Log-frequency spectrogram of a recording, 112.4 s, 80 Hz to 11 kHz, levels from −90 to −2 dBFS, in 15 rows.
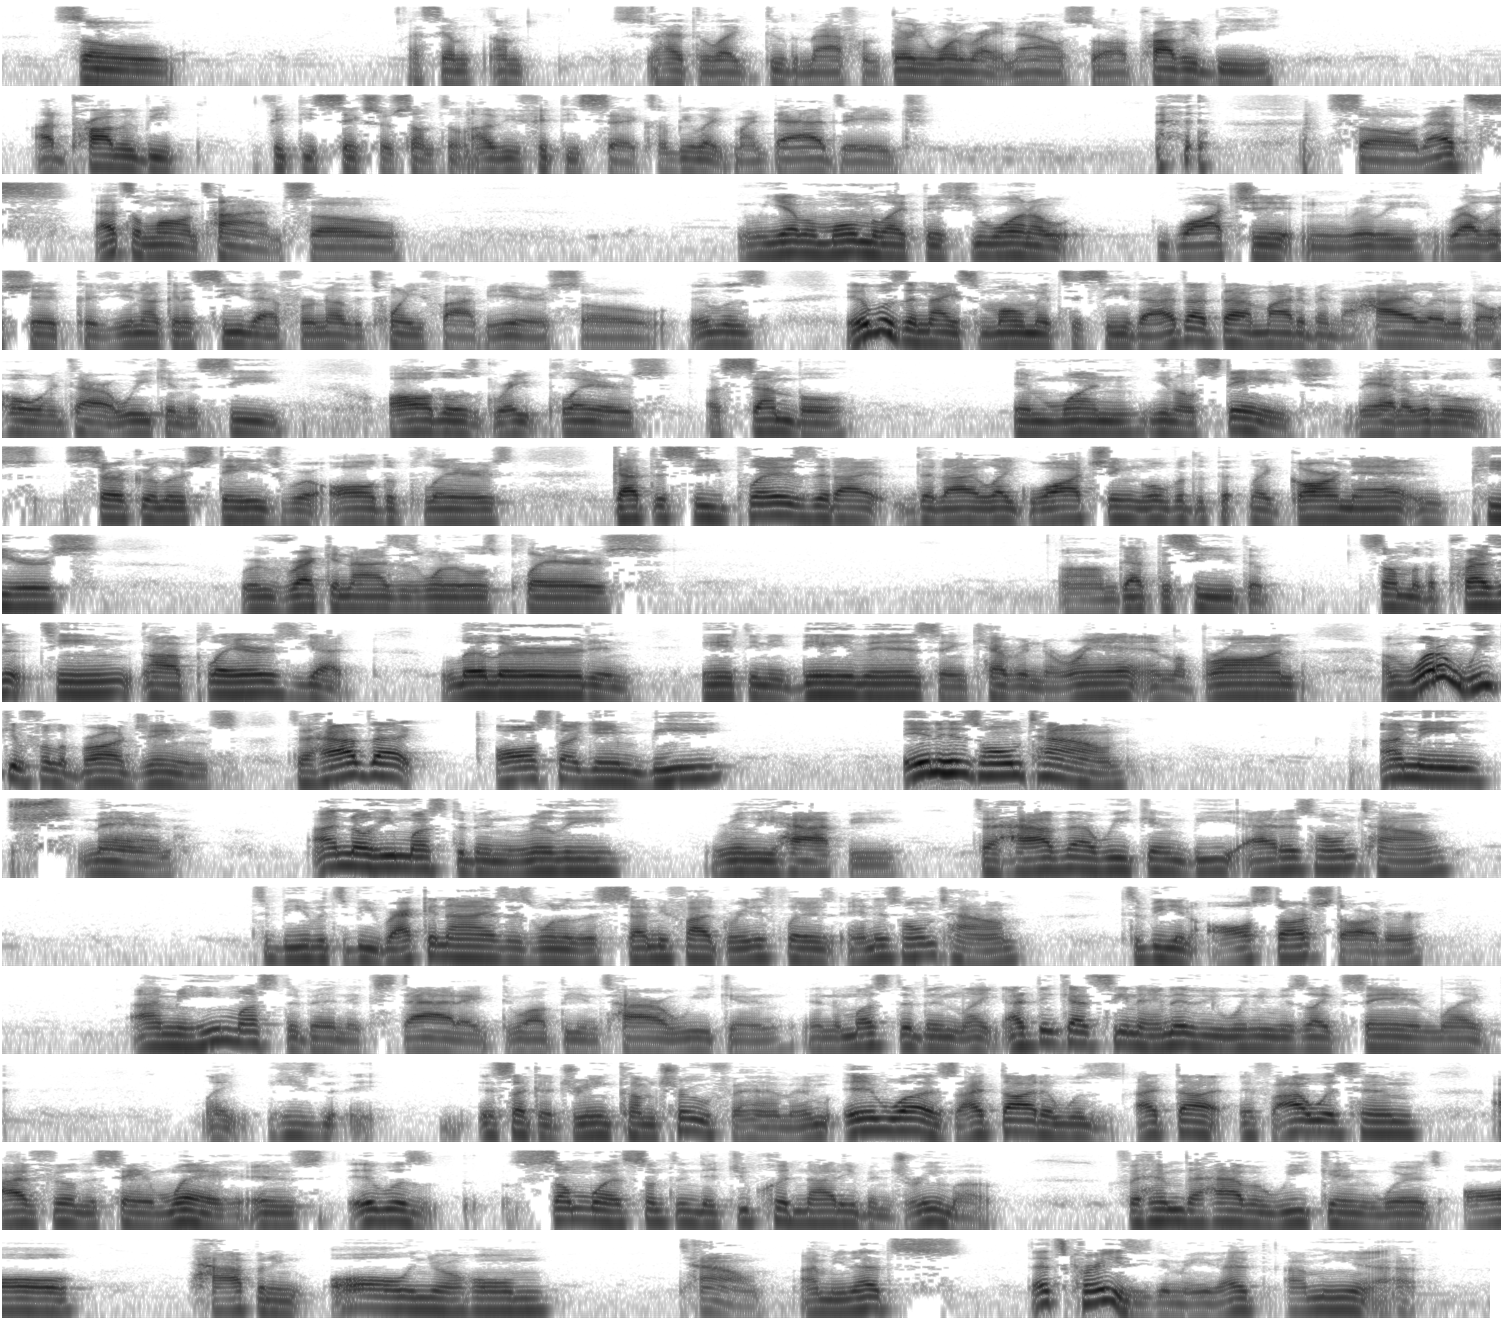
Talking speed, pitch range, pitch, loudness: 170 wpm, 100-125 Hz, 115 Hz, -23 LUFS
